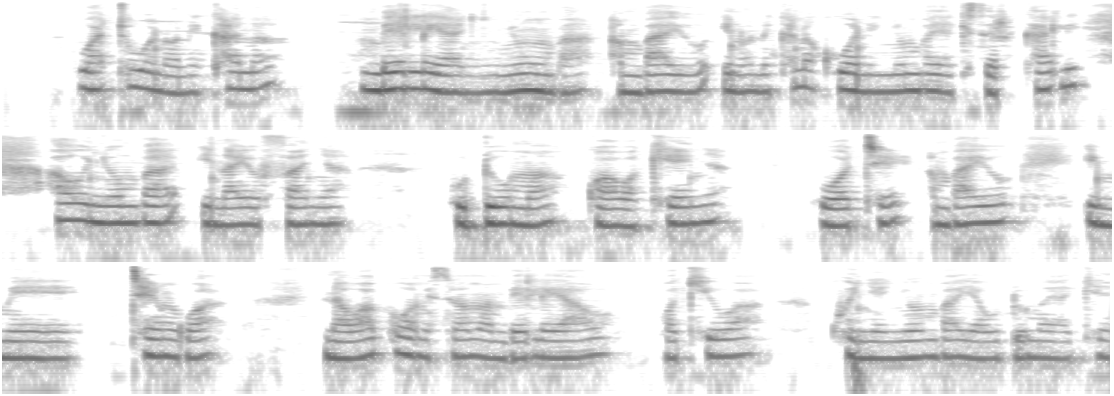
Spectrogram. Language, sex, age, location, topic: Swahili, female, 18-24, Kisumu, government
